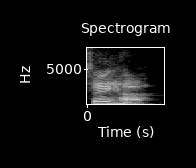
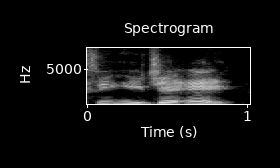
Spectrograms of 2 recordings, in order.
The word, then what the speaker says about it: Ceja: So anyway, so I have a hyphenated last name, and it's pronounced Ceja, but it's C-E-J-A. But everybody always says Ceja.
